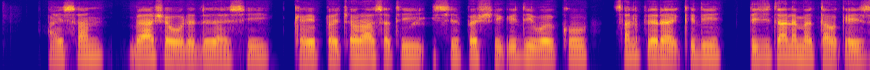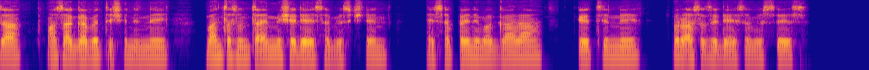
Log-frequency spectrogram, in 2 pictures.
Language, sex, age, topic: Gamo, male, 18-24, government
